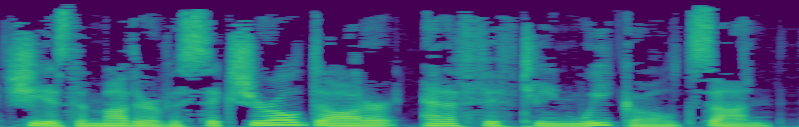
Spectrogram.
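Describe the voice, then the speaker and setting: A woman with a notably low voice hosts a parenting program. She reads a story and then interviews a guest in a measured, thoughtful manner. The recording is dry and close. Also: dark tone, no echo. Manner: measured and reflective. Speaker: radio talk show host. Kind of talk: scripted story reading and interview.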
